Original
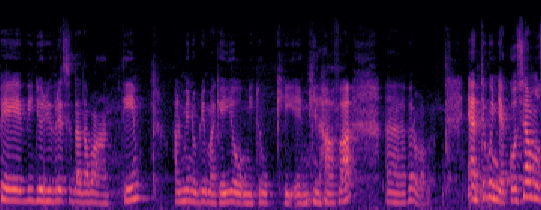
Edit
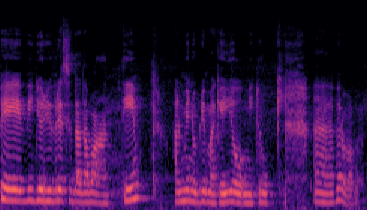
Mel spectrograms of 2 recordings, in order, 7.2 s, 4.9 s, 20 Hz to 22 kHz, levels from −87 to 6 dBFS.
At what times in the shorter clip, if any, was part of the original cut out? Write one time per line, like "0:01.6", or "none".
0:03.7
